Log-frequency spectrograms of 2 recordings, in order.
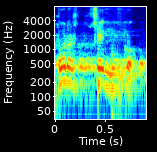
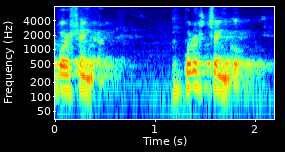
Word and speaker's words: Poroshenko: Poroshenko, lo conocen ustedes, pero se pronuncia Poroshenko.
